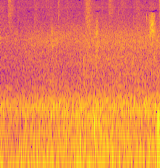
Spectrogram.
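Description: Steady low rumbling outdoor background noise, with no distinct events.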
